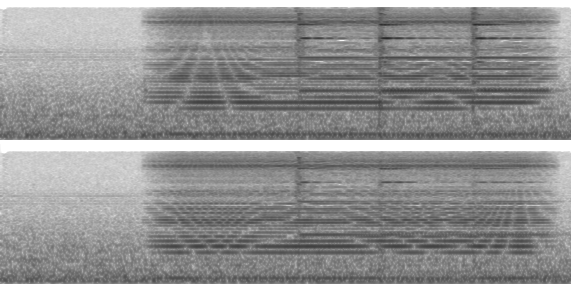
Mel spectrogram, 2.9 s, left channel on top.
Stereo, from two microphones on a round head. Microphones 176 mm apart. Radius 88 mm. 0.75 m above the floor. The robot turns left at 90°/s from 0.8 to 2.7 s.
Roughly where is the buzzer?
Behind.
